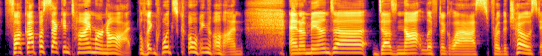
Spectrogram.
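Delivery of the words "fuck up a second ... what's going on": mock disbelief. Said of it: "And it's like".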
